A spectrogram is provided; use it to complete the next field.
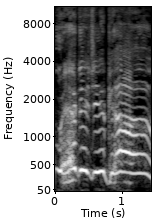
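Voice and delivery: drawn-out, very loud, very high guttural roar. Describing how a character screams in an episode: imitating Big Mom's guttural roar. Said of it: "this guttural roar".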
